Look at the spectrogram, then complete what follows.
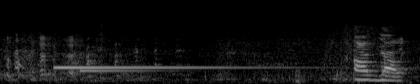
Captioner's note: doorbell dings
